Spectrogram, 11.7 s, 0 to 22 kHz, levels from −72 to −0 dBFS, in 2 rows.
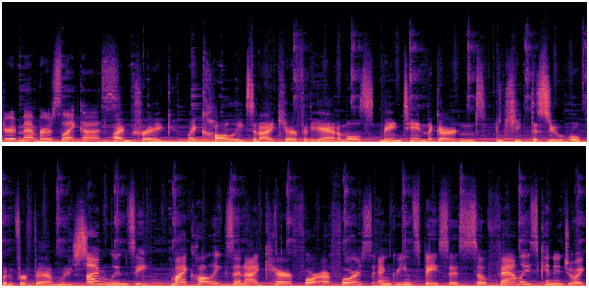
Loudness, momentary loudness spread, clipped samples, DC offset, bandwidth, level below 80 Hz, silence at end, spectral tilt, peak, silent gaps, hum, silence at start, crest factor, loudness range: -18 LUFS; 4 LU; under 0.1%; under 0.1%; 19 kHz; -28 dBFS; 0 s; -5 dB/octave; 0 dBFS; none; none; 0 s; 18 dB; 1 LU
